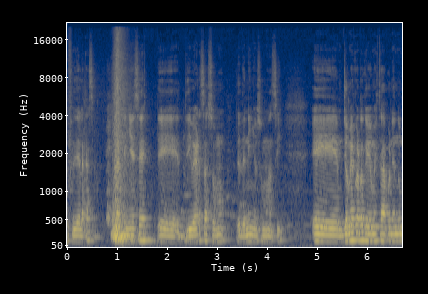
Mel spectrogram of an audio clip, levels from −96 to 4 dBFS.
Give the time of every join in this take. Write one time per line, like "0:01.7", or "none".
0:01.0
